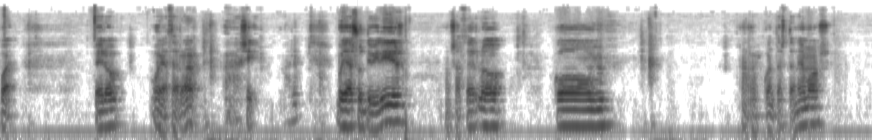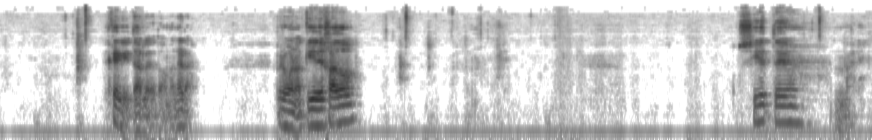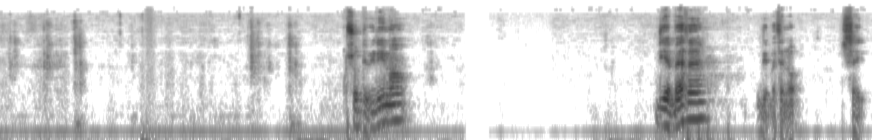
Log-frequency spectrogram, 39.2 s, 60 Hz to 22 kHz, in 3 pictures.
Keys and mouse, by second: 2.2 shift+right click, 3.1 f, 3.8-12.6 middle drag, 4.8 w, 12.6 right click, 14.1 ctrl+right click, 14.4-17.8 middle drag, 17.8 right click, 18.9 ctrl+right drag, 19.2-20.3 middle drag, 20.3 shift+right drag, 21.4-25.1 shift+middle drag, 25.1 right click, 25.4-29.8 middle drag, 27.3 \, 29.8 shift+right click, 30.6 w, 33.9-36.6 middle drag, 35.2 F9, 36.6-39.2 drag.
